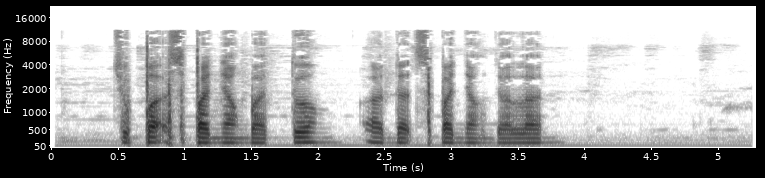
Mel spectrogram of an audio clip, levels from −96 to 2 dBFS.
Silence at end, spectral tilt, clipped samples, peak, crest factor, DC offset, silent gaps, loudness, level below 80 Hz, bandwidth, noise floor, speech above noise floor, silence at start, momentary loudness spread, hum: 1.6 s; -5 dB/octave; under 0.1%; 0 dBFS; 24 dB; under 0.1%; none; -22 LUFS; -50 dBFS; 11.5 kHz; -57 dBFS; 37 dB; 0.5 s; 10 LU; 50 Hz at -50 dBFS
